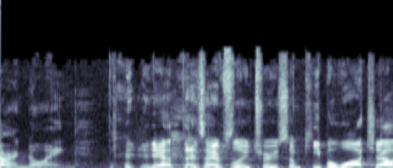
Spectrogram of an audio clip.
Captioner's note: chuckles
